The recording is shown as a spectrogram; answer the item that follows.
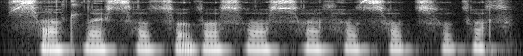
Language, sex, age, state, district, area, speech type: Kashmiri, male, 18-30, Jammu and Kashmir, Shopian, rural, spontaneous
